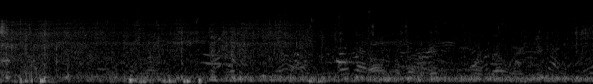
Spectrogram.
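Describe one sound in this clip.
A sled scrapes and hisses over snow.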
